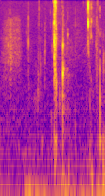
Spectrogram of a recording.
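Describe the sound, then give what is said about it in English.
Quiet sipping of scotch from a glass: a few short, wet slurps and mouth clicks spaced irregularly over a faint background hush, with no talking. “Well, let's take a sip. Oh, wait, and cheers.”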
